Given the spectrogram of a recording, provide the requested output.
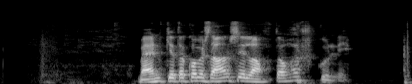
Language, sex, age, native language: Icelandic, male, 50-59, Icelandic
